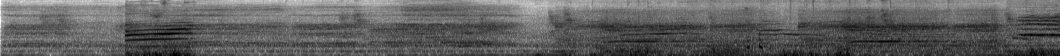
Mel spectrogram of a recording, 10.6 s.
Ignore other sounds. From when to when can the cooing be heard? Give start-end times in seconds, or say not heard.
6.0-7.5.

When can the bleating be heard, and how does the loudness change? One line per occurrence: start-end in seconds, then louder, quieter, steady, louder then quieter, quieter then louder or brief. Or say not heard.
0.0-10.5 louder.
